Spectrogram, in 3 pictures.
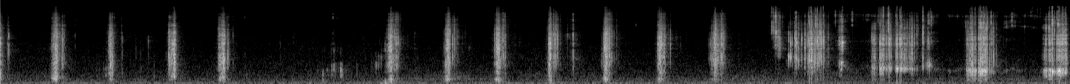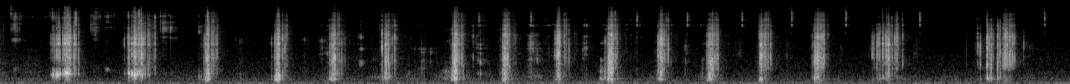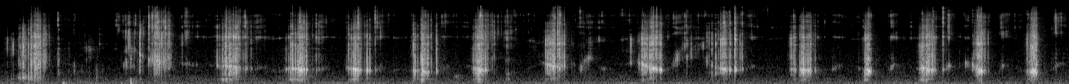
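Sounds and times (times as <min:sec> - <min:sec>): chewing with crisp popping clicks: 0:06.6 - 0:32.0.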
